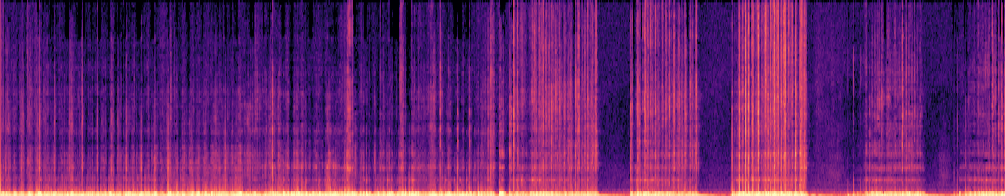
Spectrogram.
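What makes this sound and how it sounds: Long, metallic-polished nails scratch the hollow black metal mesh grille of a Blue Yeti microphone, making a steady, dense low rumbling scrape. The scratching runs continuously with brief dips and pauses near the end.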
